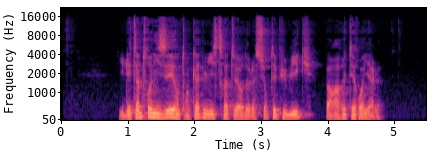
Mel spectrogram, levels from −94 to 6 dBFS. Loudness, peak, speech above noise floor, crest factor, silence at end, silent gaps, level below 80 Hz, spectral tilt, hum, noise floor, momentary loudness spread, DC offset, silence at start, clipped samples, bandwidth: -21 LUFS; -4 dBFS; 49 dB; 18 dB; 0.7 s; none; -52 dBFS; -6.5 dB/octave; none; -69 dBFS; 11 LU; under 0.1%; 0.85 s; under 0.1%; 16 kHz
